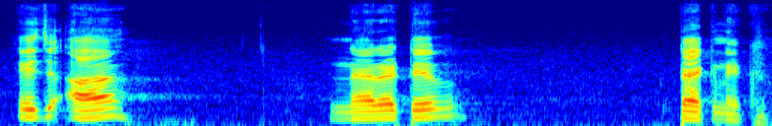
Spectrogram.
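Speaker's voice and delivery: "is a", long pause, "narrative", long pause, "technique"; word-by-word dictation. Shown as a demonstration. Phrase repeated for writing down.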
